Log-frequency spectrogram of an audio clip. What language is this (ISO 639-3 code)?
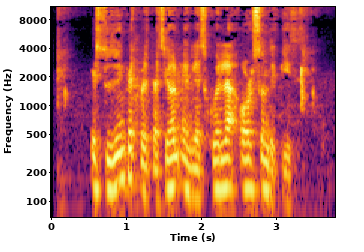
spa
